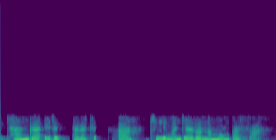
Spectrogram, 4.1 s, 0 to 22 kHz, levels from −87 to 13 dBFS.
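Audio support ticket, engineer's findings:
Speech thin, rough and synthetic throughout, nothing above 4 kHz. Codec: G.729 (8 kbit/s). Mechanism: each 10 ms frame is rebuilt from a vocal tract filter, pitch predictor and a few pulses, so fine detail is plainly lost.

0.89 to 1.10 s: speech smears into a buzzy tone or coloured noise that fades, for about 190 ms, which fits 19 lost 10 ms frames. VoIP packet loss concealed by the speech codec. Decoder extrapolated last pitch and filter at falling gain, and recovery stays weak briefly after.

1.43 to 1.77 s: signal cuts out abruptly for about 346 ms, leaving only faint sound roughly 30 dB below normal level, then returns mid-flow. Audio dropout to a faint residue, likely a break upstream while the later path stayed live.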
